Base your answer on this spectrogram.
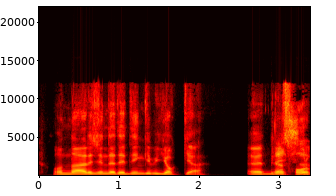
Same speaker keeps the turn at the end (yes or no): yes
